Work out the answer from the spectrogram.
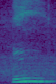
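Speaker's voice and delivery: high put-on moo; cow moo. Cows typing in the barn, high put-on moo. Cows mooing amid the clicks.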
